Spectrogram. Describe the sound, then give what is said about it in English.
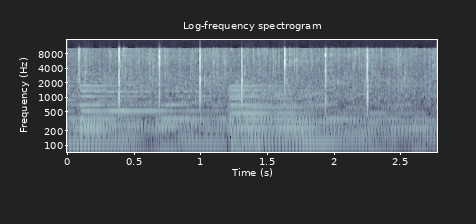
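A church audience claps in a dense, rain-like patter, with a few sharper, louder claps popping out at irregular moments, over steady sustained keyboard chords. “Come on, let's clap and celebrate with them.”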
